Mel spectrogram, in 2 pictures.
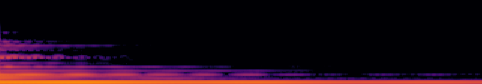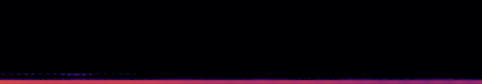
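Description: Final chord of the song on a Yamaha NTX nylon-string acoustic-electric guitar, left to ring and slowly dying away over about ten seconds, a low note outlasting the rest.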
